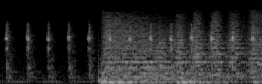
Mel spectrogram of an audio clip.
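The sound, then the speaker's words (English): A clock ticks in a steady, brisk, crisp rhythm. About a second in, a dense wash of sound swells up beneath it while the ticking continues. “Put it on the clock, Alvin. Let's start the clock on it right now.”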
